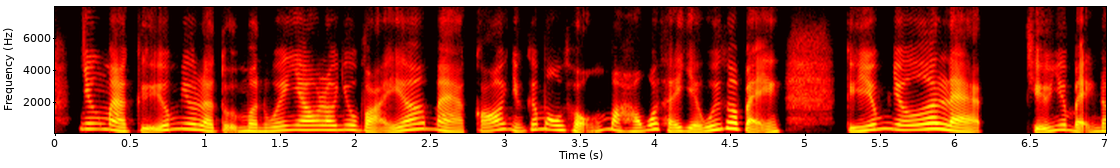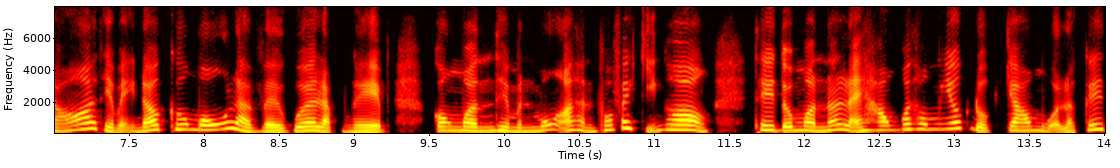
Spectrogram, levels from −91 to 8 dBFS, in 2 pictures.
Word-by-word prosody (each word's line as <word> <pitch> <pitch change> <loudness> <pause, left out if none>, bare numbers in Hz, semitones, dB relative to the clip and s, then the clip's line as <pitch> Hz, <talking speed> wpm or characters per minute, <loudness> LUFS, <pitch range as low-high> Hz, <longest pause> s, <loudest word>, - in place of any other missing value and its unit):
Nhưng 345 0 -6
mà, 290 -7 +3
kiểu, 195 -4 -4
giống 295 +4 -1
như 340 -2 -3
là, 240 - +2
tụi 210 - -5
mình 220 -1 0
quen 250 +5 -2
nhau 290 0 +1
lâu 285 - +1
như 295 0 -3
vậy 215 -4 -1
á, 310 +7 +1
mà 235 - -1
có 230 +6 0
những 225 -10 -6
cái 320 - -5
mâu 295 -4 0
thuẫn 265 - -1
mà 285 - 0
hổng 210 +3 -3
có 325 - +1
thể 205 - -1
giải 205 -3 0
quyết 275 - 0
á 370 - +5
bạn, 180 +4 +1 0.5
kiểu, 205 - -1
giống 320 +6 -2
như 300 -1 -1
á 355 +1 +6
là, 245 - +4 0.3
kiểu 180 +2 +1
như, 300 +5 -3
bạn 200 -7 -2
đó 280 +11 +1
thì 230 - +2
bạn 205 0 -5
đó 265 +4 +5
cứ 320 -1 -2
muốn 300 +2 +1
là 365 - +3
về 200 -1 +3
quê 240 +5 +3
lập 215 -5 +3
nghiệp, 190 -2 +2 0.3
còn 250 -1 -1
mình 235 -2 +3
thì 245 -1 +2
mình 210 -1 -2
muốn 270 +7 -2
ở 280 - +1
thành 260 -8 -5
phố 285 +8 -3
phát 400 +4 0
triển 260 - -7
hơn, 300 -5 +5 0.3
thì 285 -2 +1
tụi 240 -1 +3
mình 250 -2 +1
nó 275 +4 0
lại 290 -6 +3
hông 265 +2 -1
có 325 - 0
thống 330 -1 -5
nhất 365 +3 -2
được 220 - 0
trong, 250 -1 0
gọi - - -1
là, 180 - -2
cái 315 +3 0
260 Hz, 310 wpm, -22 LUFS, 220-305 Hz, 0.5 s, á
